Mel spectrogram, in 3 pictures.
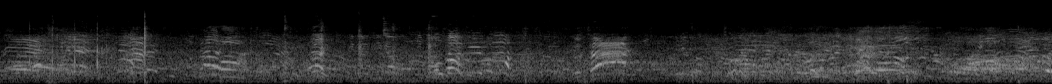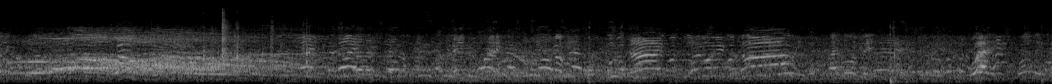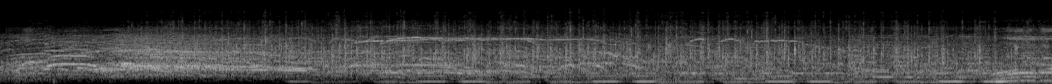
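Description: Football match sound of players shouting and calling across the pitch over a small crowd. About two-thirds of the way through, the crowd cheers a goal, and music with a steady beat comes in soon after.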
